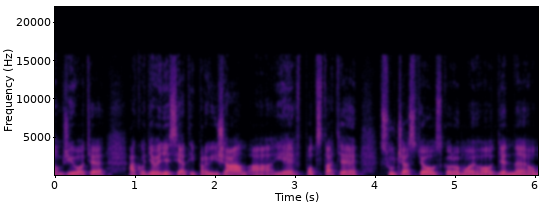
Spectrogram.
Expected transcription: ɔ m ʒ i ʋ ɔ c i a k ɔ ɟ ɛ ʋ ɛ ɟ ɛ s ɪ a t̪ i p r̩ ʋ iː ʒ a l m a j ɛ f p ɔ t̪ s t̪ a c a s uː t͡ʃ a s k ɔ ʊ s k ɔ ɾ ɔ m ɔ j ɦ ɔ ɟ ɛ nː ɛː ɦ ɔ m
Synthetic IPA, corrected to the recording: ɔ m ʒ i ʋ ɔ c ɛ a k ɔ ɟ ɛ ʋ ɛ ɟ ɛ s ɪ a t̪ i p r̩ ʋ iː ʒ a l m a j ɛ f p ɔ t̪ s t̪ a c ɛ s uː t͡ʃ a s c ɔ ʊ s k ɔ ɾ ɔ m ɔ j ɦ ɔ ɟ ɛ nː ɛː ɦ ɔ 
